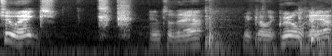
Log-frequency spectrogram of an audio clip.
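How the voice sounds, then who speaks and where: A man talks at a moderate pace in a British accent. Noticeable background noise runs underneath. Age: 80s+. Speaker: former RAF navigator and aircraft tour guide. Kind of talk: guided tour. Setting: inside aircraft with visitors. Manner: animated.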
